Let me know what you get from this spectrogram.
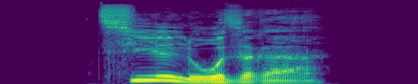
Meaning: inflection of ziellos: 1. strong/mixed nominative masculine singular comparative degree 2. strong genitive/dative feminine singular comparative degree 3. strong genitive plural comparative degree
- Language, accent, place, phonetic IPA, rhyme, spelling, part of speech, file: German, Germany, Berlin, [ˈt͡siːlloːzəʁɐ], -iːlloːzəʁɐ, zielloserer, adjective, De-zielloserer.ogg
